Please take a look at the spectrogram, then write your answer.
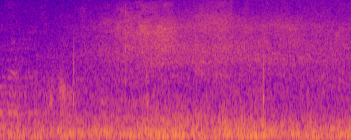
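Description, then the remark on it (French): A strong gust of wind roars across an outdoor clay tennis court during Novak Djokovic's service game, sweeping clay dust across the court. It is a steady low rumble with a breathy hiss on top that holds for several seconds, with faint voices in the background. “On est sur la diagonale gauche et justement une grosse bourrasque là. À l'instant même, il arrête son geste, il laisse passer le vent.”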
